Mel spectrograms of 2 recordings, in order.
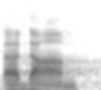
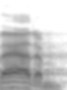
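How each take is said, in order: First: The name is said with foreign-sounding vowels. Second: The name is said with local American vowels. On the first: The speaker calls it right. "It's Adam" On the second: The speaker calls it wrong. "which is mispronounced"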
